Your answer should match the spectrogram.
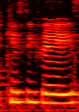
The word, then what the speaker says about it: kissyfvce: naked sunday toys um kissy face on instagram kissy face the a is spelled like the a is a v so it's k-i-s-s-y f-v-c-e um jamaican bae but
